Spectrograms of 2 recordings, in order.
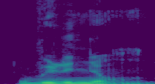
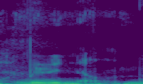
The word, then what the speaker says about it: Vizhinjam: Vidium. Yeah, Vidyam. Whenever you can pronounce Vidinam properly, then you can do anything. That is the first comment of the former CEO of Vidam.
